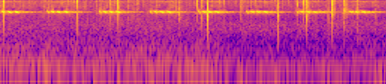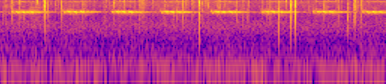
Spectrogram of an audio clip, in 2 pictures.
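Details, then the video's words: Night forest cricket with a campfire: regular thin chirps about three a second, broken by frequent loud snaps and crackles of burning wood and a low roaring background. "Campfire In The Night Forest w/ Cricket Sounds"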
